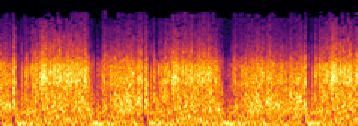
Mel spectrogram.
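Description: Loud, steady rumbling din of a dubbed naval-gunfire battle sound track, with a faint pulse about twice a second and no single shot standing out.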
